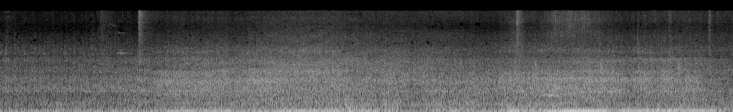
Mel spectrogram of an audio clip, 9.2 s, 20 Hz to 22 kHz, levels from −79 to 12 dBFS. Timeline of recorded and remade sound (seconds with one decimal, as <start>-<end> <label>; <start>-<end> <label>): 0.0-2.3 remade; 2.3-4.1 recorded; 4.1-9.2 remade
